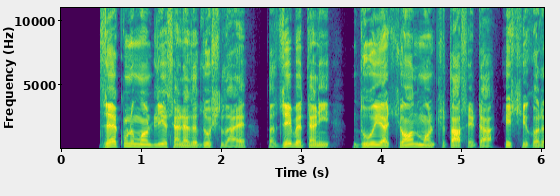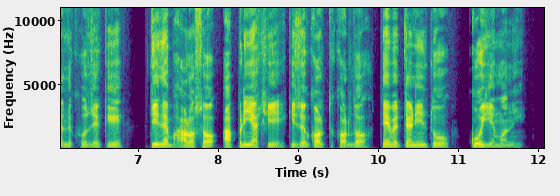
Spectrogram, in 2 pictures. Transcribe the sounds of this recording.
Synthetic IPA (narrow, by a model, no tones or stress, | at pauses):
d͡zɛːkʊɽ̃mɐ̃ɳɖliɛsʰɛːɽ̃ɛ̃lɛd̪oːʃlaːɛ | t̪ad͡zeːbɛt̪ɛːɽ̃i | d̪uːijat͡ʃɔ̃ːnd̪mɐ̃ɽ̃t͡ʃt̪aːseːʈaeːt͡ʃʰikɔɾɛnĩkʰoːd͡zɛki | t̪ɪnɛ̃bʱaːɭɔsɔaːpɽ̃iaːt͡ʃʰikid͡zɛɡɔlət̪kɔɾd̪ɔt̪eːbɛt̪ɛːɽ̃init̪o | koːiɛmɐ̰̃nḭ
